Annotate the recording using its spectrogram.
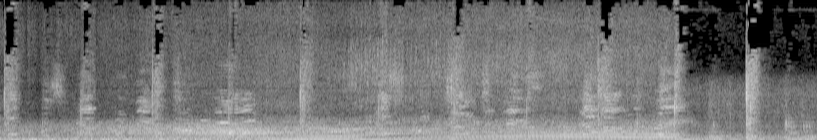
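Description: Car engines running on the road with tyre and wind noise, including a steady held engine note through the middle, with background music under it; about five seconds in the car sound cuts away and the music takes over.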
